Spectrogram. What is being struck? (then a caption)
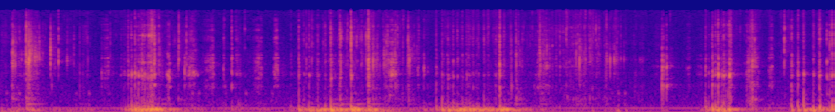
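Bar of soap shaved with a knife blade. A palm-sized oval bar of dry soap, white with a blue-teal layer, is held in one hand and shaved into thin flakes with a metal utility knife blade. Dry, crackling scraping strokes come in several louder bursts, each with a low, heavy rub and a bright, crisp, papery tearing on top. Quieter scratching fills the gaps between them.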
